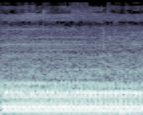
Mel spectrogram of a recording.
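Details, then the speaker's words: Cabela's Carnivore meat grinder that hummed but wouldn't turn, after replacing the motor capacitor: steady, even motor hum spinning up cleanly with no labouring or buzzing; normal running, repair fixed it. "Go ahead and turn it on. Yes, we fixed it."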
